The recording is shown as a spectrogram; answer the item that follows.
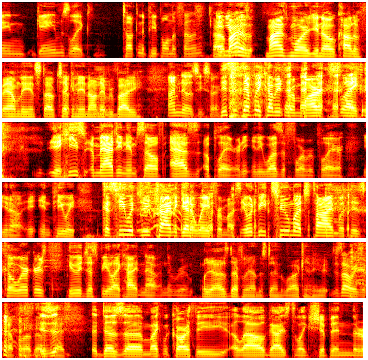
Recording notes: live from Oxnard, California for Cowboys Training Camp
